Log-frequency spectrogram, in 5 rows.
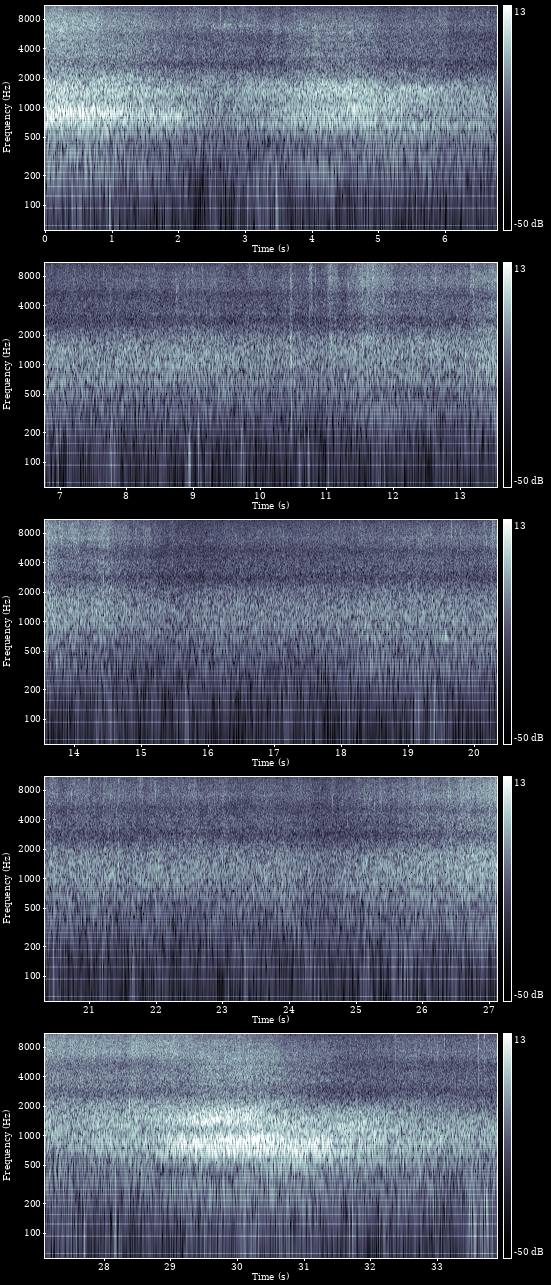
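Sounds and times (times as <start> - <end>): jet engines at taxi power: 0.0 - 11.0, 20.1 - 33.9.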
